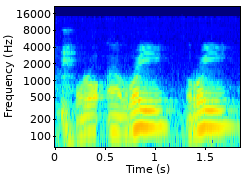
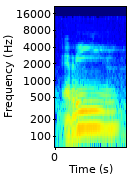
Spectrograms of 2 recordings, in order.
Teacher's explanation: Iya, jadi istifal namanya. Iya, jadi menghamparkan lidah kita ke langit-langit bawah itu membuat ro jadi tipis. Ro tebal, ri tipis.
